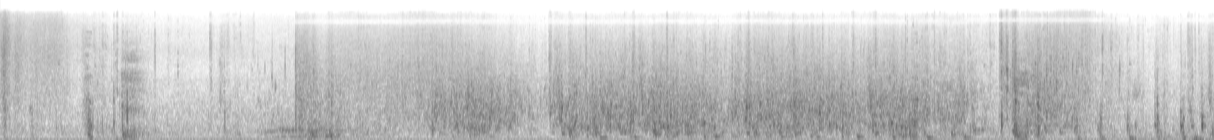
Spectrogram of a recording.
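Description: Water splashes as a figure wades and swims.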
